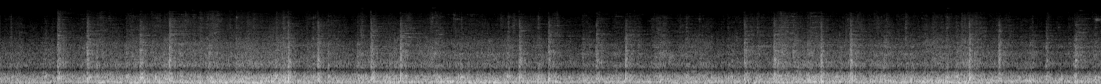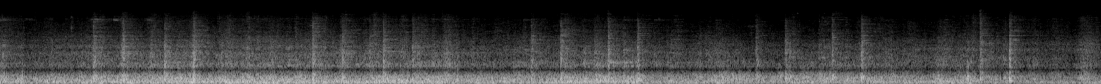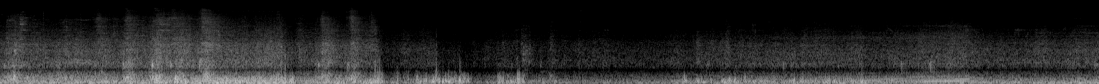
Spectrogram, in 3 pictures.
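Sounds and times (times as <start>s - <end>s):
train wheels clacking over rail joints: 0.0s - 28.1s
freight train rumble: 0.0s - 33.0s.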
